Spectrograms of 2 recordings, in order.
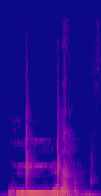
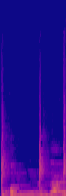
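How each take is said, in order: First: The first syllable ends in a vowel. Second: The first syllable ends in an n sound.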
